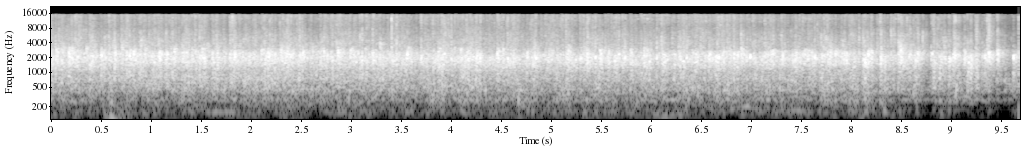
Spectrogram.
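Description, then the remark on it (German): Sustained audience applause for Wolfgang Kubicki, a dense, steady wash of many hands clapping at an even loudness for the full stretch, with no voices standing out above it. “Wollen wir erstmal einmal für Wolfgang Kubicki klatschen?”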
